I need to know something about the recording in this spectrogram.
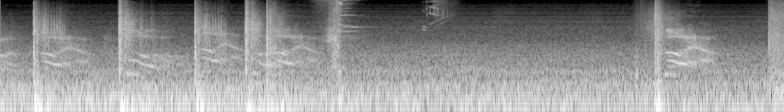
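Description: Punches and blows land in quick, sharp hits with ringing echoes.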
